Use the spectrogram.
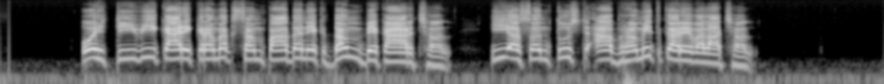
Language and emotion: Maithili, disgusted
